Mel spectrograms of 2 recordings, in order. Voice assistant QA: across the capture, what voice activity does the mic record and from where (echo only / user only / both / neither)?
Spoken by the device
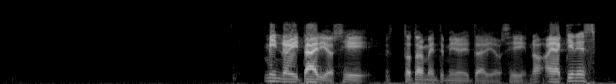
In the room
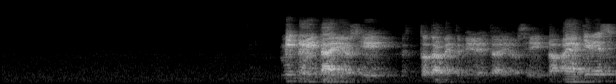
echo only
